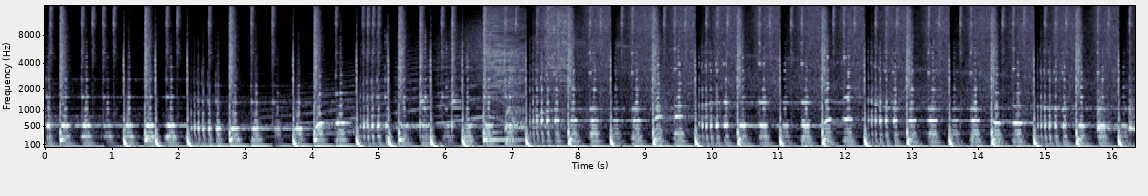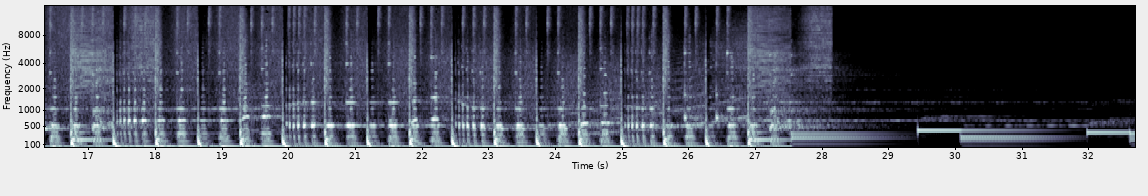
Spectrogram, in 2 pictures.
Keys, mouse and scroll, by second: 0.0-0.5 scroll up 1, 0.5 2, 0.9 alt+click, 1.7 alt+click, 2.2 f, 2.5 scroll down 1, 2.7 click, 2.9 Tab, 3.1 click, 3.4-3.7 scroll down 4, 3.7-6.0 drag, 3.7 middle click, 4.3 middle click, 5.5 shift+middle click, 6.5 middle click, 7.2 Tab, 7.8 l, 8.3 shift+d, 9.4 ctrl+z, 10.0 l, 10.2-10.6 middle drag, 10.6 l, 10.8 middle click, 11.5 shift+d, 12.8 s, 16.0 shift+middle click, 16.7-18.1 scroll up 2, 18.1 shift+middle click, 18.5 scroll up 1, 18.7 middle click, 19.6 scroll down 1, 19.8-20.9 shift+middle drag, 20.9 KP_3, 21.3 shift+middle click, 21.5-22.1 scroll up 6, 21.7 shift+middle click, 22.1 alt+z, 22.4 click, 23.3 shift+click, 24.1 x, 24.9 click, 25.5 g, 27.9-28.4 shift+middle drag, 28.4 click, 28.8 shift+middle click, 29.3 shift+click, 29.9 x, 30.7 click, 31.2 g.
